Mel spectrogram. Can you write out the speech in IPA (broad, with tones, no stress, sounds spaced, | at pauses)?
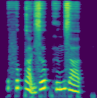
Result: f ə˦˥ p̚ ɣ a̰˧˨ j z əː˦˥ p̚ h ɨ˨˦ m z a˨˩ t̚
